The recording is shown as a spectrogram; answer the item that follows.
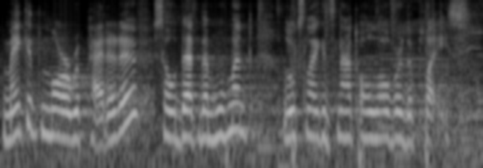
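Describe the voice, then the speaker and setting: A woman teaching dance moves in a casual instructional talk, counting beats softly as she demonstrates. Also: medium pitch, moderate pace, long reverb tail, faint music behind.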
